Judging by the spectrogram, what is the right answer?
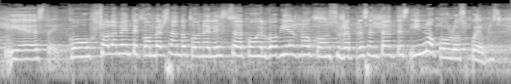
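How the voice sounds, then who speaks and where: High-pitched female speech at a fairly slow pace with ordinary pitch variation, noticeable background noise and audible room echo. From Peru, Arequipa. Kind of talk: panel talk.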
